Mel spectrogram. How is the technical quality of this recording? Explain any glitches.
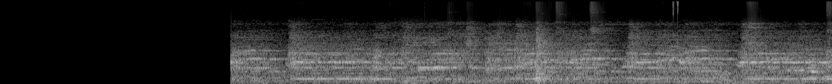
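The recording has two clear problems: the opening is dead silent, and the whole clip carries heavy codec damage.

An audio dropout to silence is already under way when the clip begins and lasts until 2.31 s. For those first seconds there is nothing at all, not even room tone, and the sound then arrives abruptly. The input was most likely lost, for example through a dropped link or a mute, while the recorder kept writing silence. On a waveform this shows as a flat line, and on a spectrogram as a fully black block.

Bluetooth LC3 compression colours everything after the gap. The upper spectrum sounds thin and noisy, giving the sound a grainy, breathy edge. The damage is heavy and is likely from LC3 encoding at a low bitrate, consistent with roughly 32 kbps and 10 ms frames. The encoder discards much of the high-frequency content and fills it with shaped noise. A spectrogram would show a speckled, mottled upper band in place of clean harmonic detail, with nothing above 20.2 kHz.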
